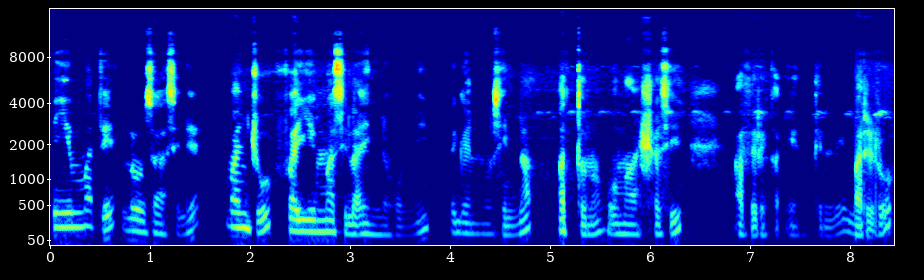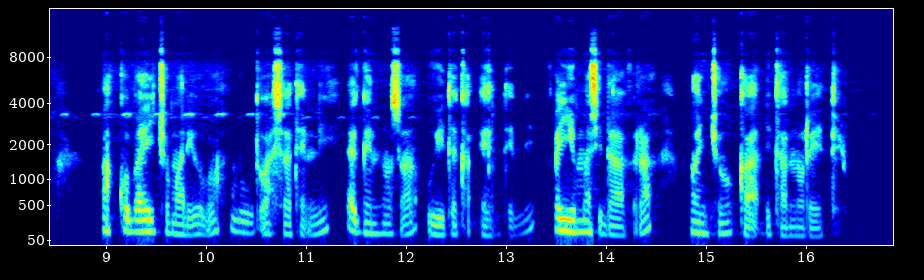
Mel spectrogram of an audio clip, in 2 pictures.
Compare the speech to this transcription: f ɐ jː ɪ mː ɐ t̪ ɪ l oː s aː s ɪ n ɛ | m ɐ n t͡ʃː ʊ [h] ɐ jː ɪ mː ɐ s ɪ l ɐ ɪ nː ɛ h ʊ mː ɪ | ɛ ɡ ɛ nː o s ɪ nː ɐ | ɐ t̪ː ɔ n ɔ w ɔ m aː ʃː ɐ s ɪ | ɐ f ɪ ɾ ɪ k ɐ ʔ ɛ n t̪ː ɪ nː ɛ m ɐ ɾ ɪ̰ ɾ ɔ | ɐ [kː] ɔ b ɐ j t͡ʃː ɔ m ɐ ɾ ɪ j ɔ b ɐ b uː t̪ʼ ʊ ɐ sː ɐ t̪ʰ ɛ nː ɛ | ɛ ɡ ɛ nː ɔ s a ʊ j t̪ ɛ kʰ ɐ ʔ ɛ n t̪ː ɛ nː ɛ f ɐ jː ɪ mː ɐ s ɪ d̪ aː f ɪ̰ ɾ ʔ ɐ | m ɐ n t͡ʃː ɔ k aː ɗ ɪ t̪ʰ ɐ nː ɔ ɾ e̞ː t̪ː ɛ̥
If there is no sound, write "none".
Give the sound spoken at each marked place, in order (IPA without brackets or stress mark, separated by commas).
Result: f, kː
